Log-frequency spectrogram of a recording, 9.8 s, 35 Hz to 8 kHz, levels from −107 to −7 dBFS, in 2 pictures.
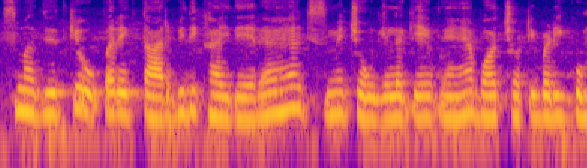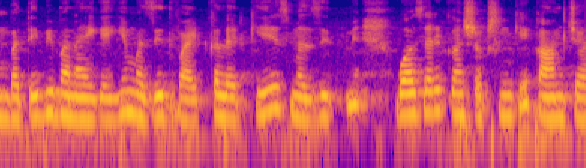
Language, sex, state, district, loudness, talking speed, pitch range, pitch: Hindi, female, Bihar, Saran, -26 LUFS, 235 wpm, 175-200 Hz, 185 Hz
